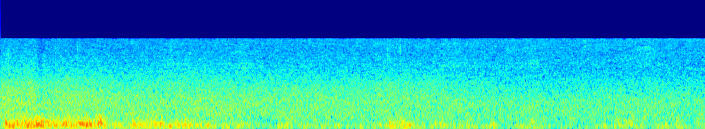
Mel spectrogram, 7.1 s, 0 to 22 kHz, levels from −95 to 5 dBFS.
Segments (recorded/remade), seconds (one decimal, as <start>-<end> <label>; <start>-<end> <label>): 0.0-0.8 recorded; 0.8-3.7 remade; 3.7-7.1 recorded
